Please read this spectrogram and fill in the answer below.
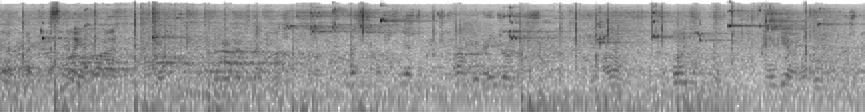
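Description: Basketball shoes squeaking in short, repeated chirps on a hardwood court, with a basketball bouncing and sharp knocks among them, over the chatter of players' voices in a large gym.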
